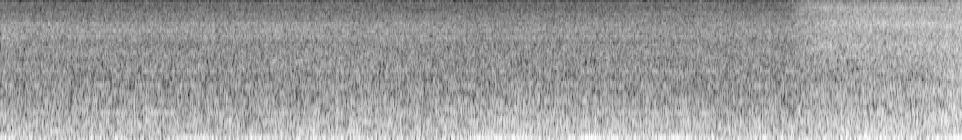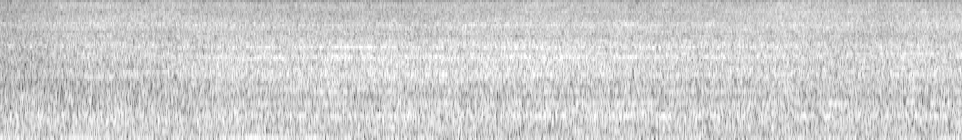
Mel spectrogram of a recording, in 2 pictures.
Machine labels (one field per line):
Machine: fan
